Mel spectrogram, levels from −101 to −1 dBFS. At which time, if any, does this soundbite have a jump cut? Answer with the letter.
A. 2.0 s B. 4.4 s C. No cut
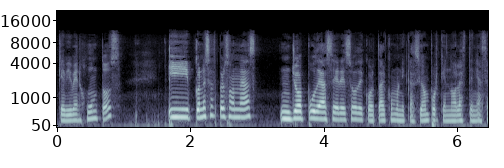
A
